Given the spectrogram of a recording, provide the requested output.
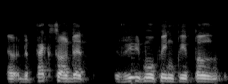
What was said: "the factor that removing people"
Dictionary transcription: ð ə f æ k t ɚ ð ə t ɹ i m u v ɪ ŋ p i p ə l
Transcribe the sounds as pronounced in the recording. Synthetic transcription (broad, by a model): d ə p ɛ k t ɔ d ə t ɹ i m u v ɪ ŋ p i p ə l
